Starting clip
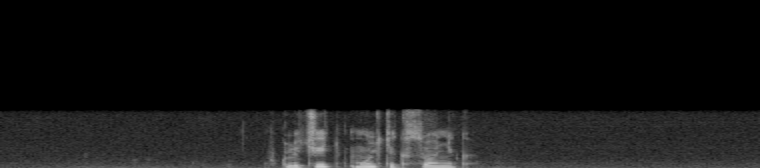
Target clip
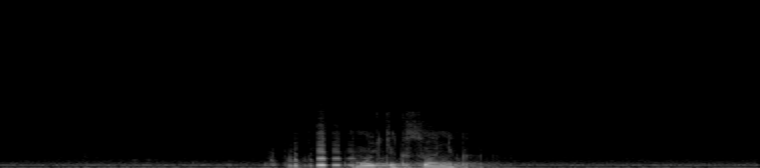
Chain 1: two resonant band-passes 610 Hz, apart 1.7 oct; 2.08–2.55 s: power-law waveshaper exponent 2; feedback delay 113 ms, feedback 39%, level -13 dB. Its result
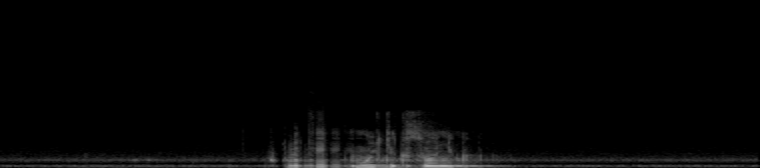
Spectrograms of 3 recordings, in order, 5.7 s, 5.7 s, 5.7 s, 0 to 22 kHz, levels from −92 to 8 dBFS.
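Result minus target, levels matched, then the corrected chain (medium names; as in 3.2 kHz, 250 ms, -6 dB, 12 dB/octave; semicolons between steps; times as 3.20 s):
250 Hz band +8.0 dB
two resonant band-passes 240 Hz, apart 1.7 oct; 2.08–2.55 s: power-law waveshaper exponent 2; feedback delay 113 ms, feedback 39%, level -13 dB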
